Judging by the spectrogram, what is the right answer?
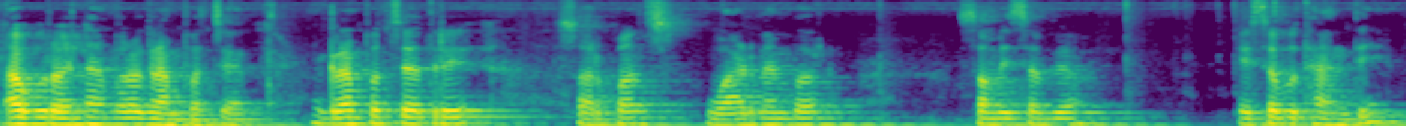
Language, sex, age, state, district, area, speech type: Odia, male, 30-45, Odisha, Koraput, urban, spontaneous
